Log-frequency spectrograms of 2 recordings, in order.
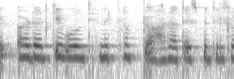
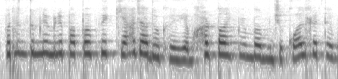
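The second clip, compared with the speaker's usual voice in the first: higher, louder grumbling; exasperated complaint; 5 semitones higher, 5 dB louder than usual. Acted. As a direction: complain in a raised voice. झगड़े में शिकायत. (झुंझलाहट भरी शिकायत)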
